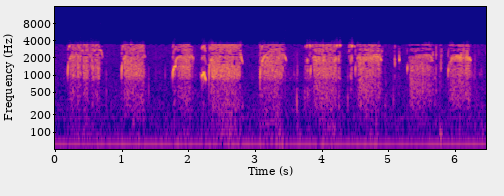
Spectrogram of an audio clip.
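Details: At Audubon Starr Ranch, California, barn owls mate on a porch while one gives repeated raspy, hissing screeches. About eight broad bursts arrive roughly every three quarters of a second.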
